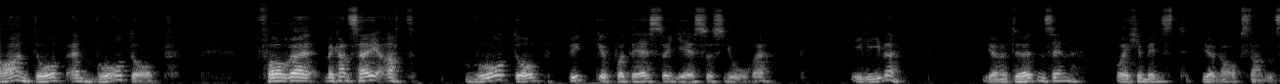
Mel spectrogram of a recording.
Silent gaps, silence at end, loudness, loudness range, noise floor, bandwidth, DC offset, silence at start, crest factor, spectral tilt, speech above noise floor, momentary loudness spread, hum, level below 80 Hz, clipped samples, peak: none; 0 s; -26 LUFS; 6 LU; -73 dBFS; 16 kHz; under 0.1%; 0 s; 20 dB; -6 dB/octave; 48 dB; 13 LU; none; -62 dBFS; under 0.1%; -6 dBFS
